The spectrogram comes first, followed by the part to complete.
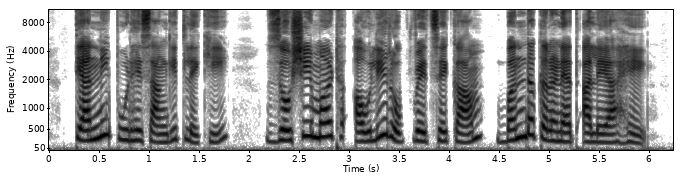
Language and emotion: Marathi, neutral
